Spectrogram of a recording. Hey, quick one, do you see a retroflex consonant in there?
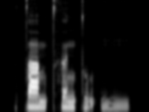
no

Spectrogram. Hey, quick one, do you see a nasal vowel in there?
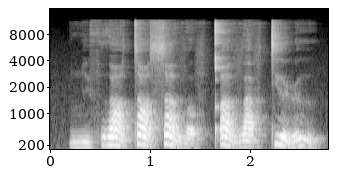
no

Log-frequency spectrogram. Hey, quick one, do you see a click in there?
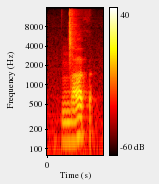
yes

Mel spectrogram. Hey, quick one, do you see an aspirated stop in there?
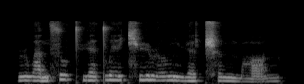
yes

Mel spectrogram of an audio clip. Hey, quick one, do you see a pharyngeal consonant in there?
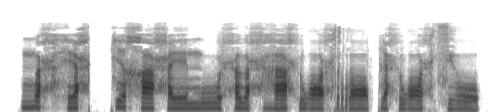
yes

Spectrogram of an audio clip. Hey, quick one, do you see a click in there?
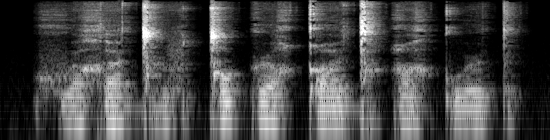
yes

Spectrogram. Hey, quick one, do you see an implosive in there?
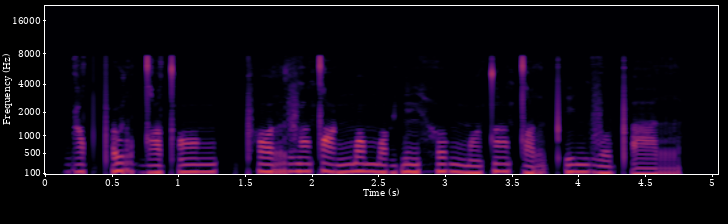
yes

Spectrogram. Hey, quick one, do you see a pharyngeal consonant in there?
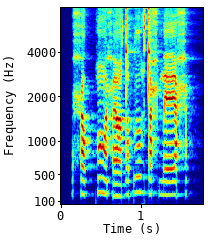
yes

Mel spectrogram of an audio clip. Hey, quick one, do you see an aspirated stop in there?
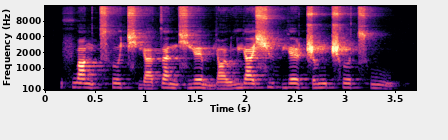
yes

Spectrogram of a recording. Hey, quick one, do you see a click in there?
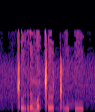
yes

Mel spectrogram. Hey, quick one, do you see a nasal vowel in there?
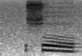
no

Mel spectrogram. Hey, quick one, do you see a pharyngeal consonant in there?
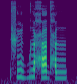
yes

